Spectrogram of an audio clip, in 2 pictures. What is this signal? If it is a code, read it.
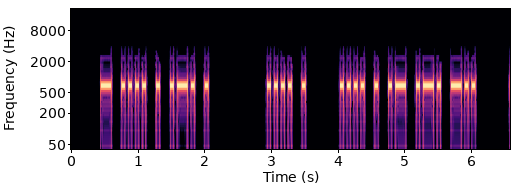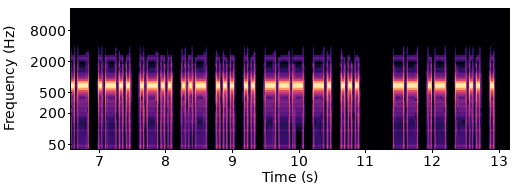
Morse code, heard as a keyed tone, about 23 wpm, 700 Hz. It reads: THERE HE HEARD ALLUSIONS MADE
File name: Book One / 14-Chapter 14 - 23 WPM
